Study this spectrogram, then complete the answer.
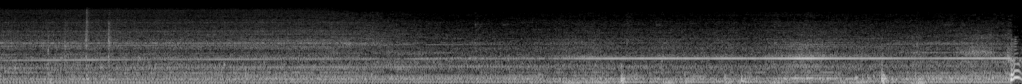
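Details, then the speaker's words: Replacement micro hydro PMA generator unit, lid closed to check clearance: steady even hum with constant high tone, no scraping or rubbing; spinning cleanly and quiet, though leaks remain. "I think we got by. Just barely though. And it's quiet, just as we had hoped."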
